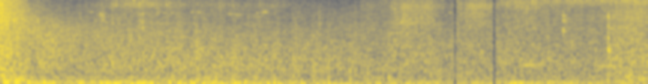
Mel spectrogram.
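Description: Rumbling booms of bombs exploding in a tank video game, a dense low roar that continues throughout the clip with no clear separate blasts.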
